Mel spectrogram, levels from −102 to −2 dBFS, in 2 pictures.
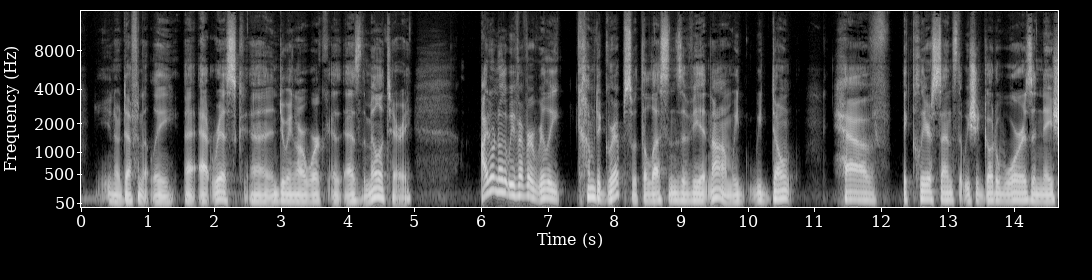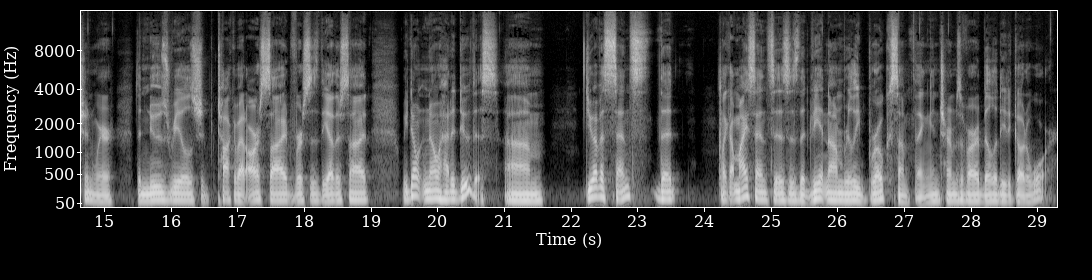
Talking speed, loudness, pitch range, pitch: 185 wpm, -22 LUFS, 80-105 Hz, 90 Hz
